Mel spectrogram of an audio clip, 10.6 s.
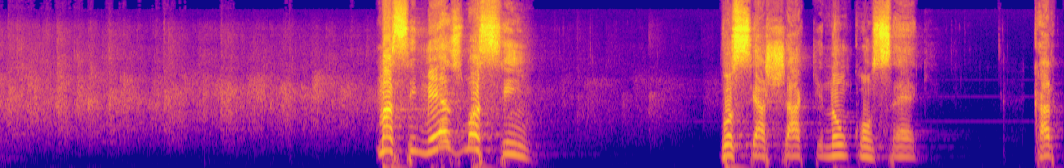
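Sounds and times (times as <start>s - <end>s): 
audience applause: 0.0s - 7.2s
speech: 3.8s - 5.4s, 7.2s - 9.3s, 10.4s - 10.6s.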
